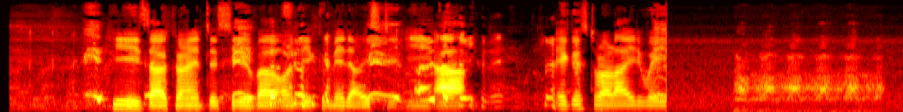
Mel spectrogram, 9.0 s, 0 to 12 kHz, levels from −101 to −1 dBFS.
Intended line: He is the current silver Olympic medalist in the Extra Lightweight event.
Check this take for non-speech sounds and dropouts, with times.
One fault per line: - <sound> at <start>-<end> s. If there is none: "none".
- bark at 7.3-8.9 s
